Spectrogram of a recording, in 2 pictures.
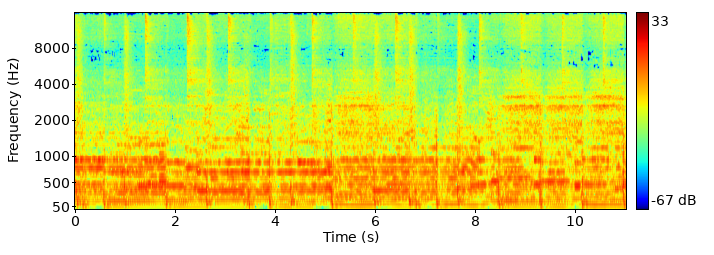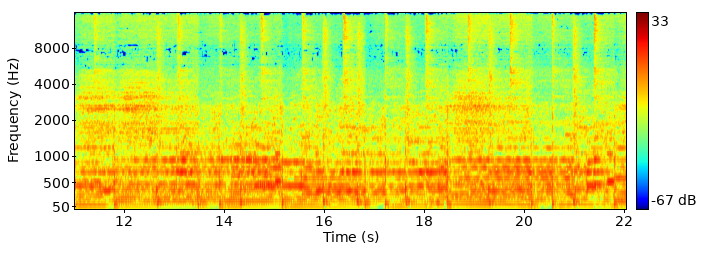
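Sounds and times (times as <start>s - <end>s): drum kit steady beat: 0.0s - 22.0s
electric bass: 0.0s - 22.0s
electric guitar: 0.0s - 22.0s
keyboard: 0.0s - 22.0s.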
